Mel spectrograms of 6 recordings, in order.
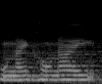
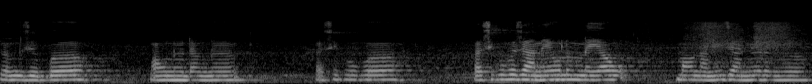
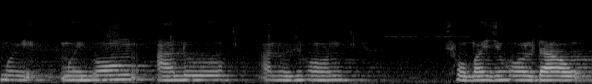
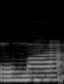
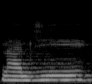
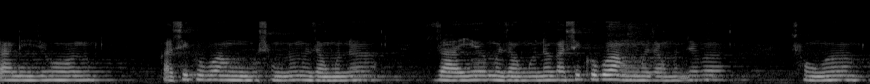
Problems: none marked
